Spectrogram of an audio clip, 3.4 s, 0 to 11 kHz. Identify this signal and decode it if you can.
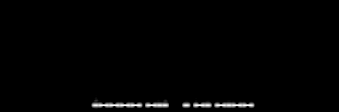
Morse code, heard as a keyed tone, about 44 wpm, 700 Hz. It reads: 1D ENY
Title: Field Day Exchanges - 45wpm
